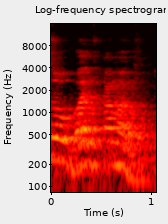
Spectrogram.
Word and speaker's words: القمر: تو الشمس والقمر، یہاں پر شین سے پہلے لام کا استعمال ہے لیکن تلفظ میں نہیں ہے. یہاں پر لام کا استعمال ہے لیکن اس کا تلفظ بھی ادا کیا جاتا ہے.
